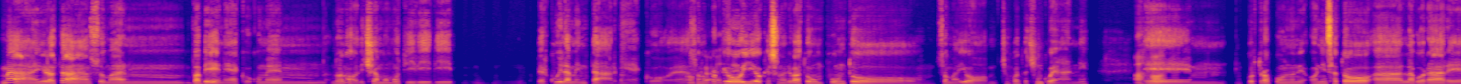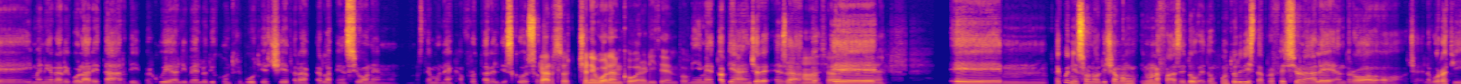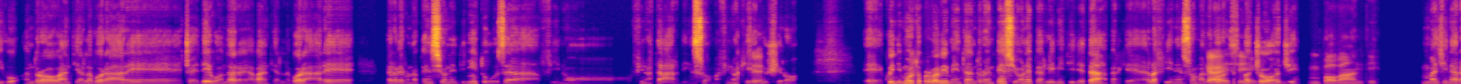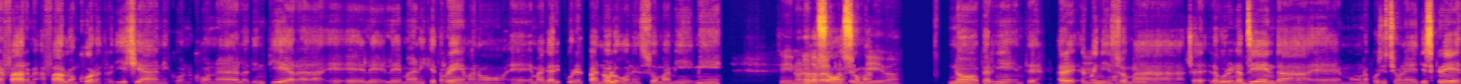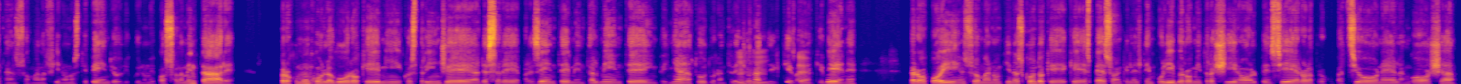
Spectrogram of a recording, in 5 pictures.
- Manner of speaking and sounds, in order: "insomma" said as "nsomma"; tapping; "proprio" said as "propio"; drawn out: "punto"; "insomma" said as "nsomma"; "Certo" said as "cerso"; "cioè" said as "ceh"; drawn out: "lavorare"; "cioè" said as "ceh"; drawn out: "fino"; "insomma" said as "nsomma"; "Vabbè" said as "abè"; "cioè" said as "ceh"
- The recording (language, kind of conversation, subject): Italian, advice, Perché stai pensando di cambiare carriera a metà della tua vita?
